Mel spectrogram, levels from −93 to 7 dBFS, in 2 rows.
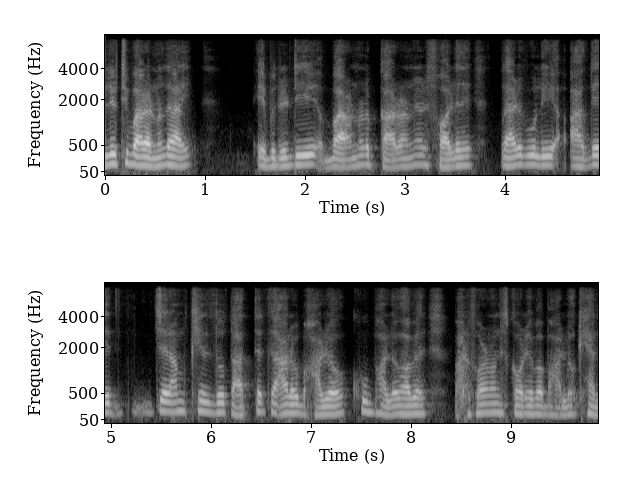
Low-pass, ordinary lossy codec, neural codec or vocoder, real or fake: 7.2 kHz; none; codec, 16 kHz in and 24 kHz out, 0.6 kbps, FocalCodec, streaming, 4096 codes; fake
